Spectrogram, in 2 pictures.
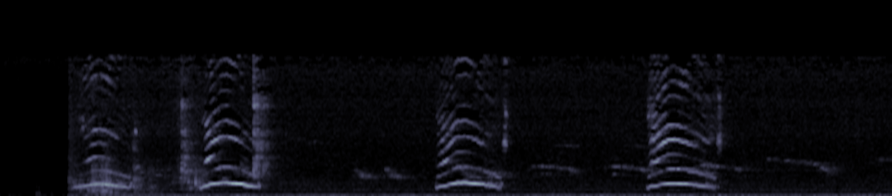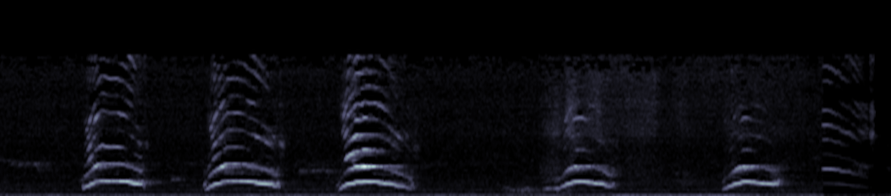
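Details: Mother cat carrying and rescuing her kittens, a tabby and a ginger among them. About ten high, arched mews with bright overtones ring out at irregular gaps through the stretch, over a steady low hum indoors.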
